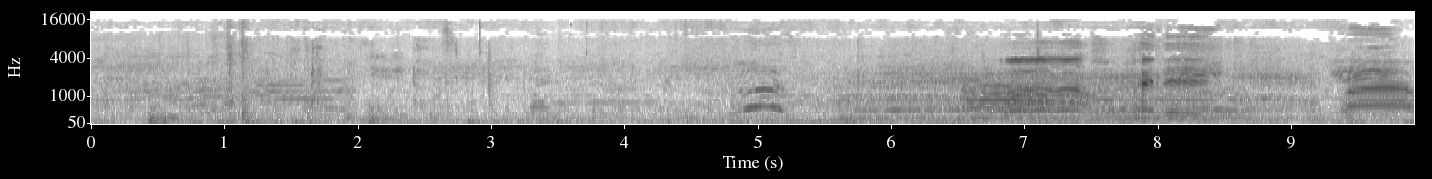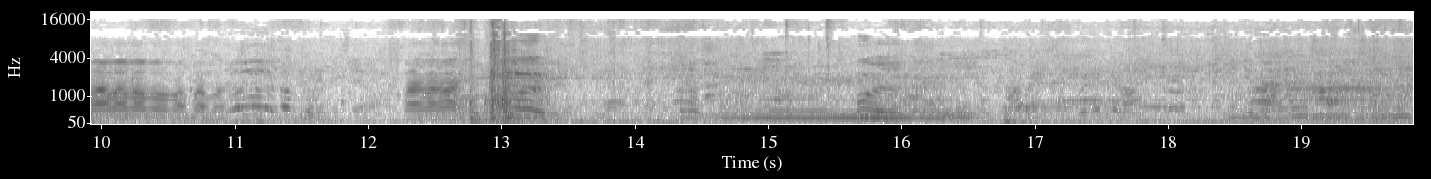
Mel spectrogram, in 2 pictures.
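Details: Many cattle, described as raging, being caught while coming down from a truck: long harmonic moos rise and fall over one another, with voices and rumbling in the background.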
